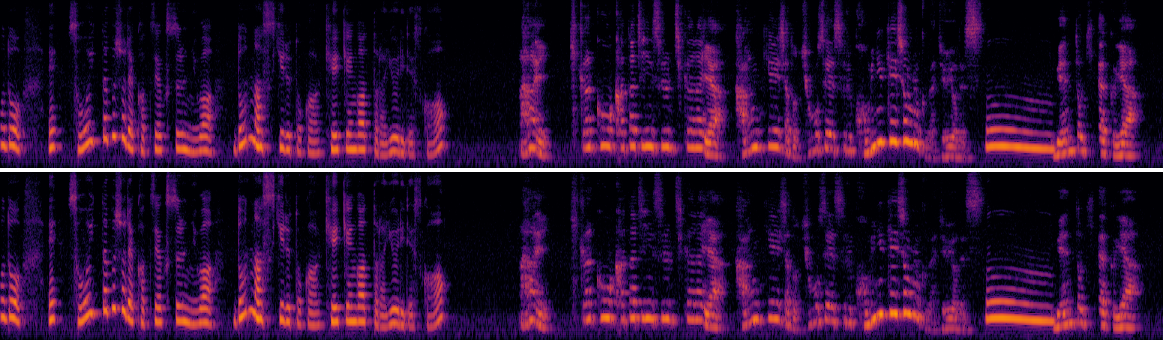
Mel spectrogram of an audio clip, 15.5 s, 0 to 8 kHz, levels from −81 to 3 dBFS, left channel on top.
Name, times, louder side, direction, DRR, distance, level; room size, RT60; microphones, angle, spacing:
voice 1, 0.0-5.9 13.1-14.1, right 2 dB, 15° right, 0.4 m, -28 dB
voice 2, 6.9-7.3 7.6-13.1 14.0-15.2, left 1 dB, 60° left, 4.0 m, -31 dB
9.5 x 4.8 x 4.0 m
head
